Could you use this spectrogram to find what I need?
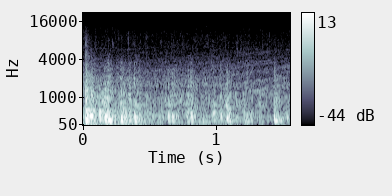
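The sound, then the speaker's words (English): Heavy rain pours in a steady, dense hiss while low, rolling thunder rumbles underneath, swelling briefly near the start and again toward the end. “The rain continued to fall, and the flood continued to rise, consuming the wreckage the Nephilim had left behind.”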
